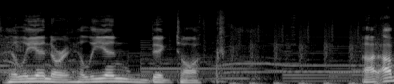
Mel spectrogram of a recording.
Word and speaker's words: Hylian: Her meow is it is pronounced Hillian or Hillian. Big talk. I've always said Hillian. I've said Hylian.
